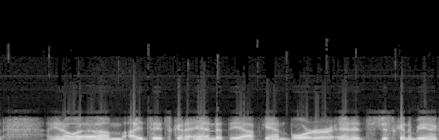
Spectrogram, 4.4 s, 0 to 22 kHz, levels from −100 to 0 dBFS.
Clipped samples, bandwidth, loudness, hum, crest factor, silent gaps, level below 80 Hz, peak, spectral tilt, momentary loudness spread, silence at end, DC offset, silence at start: under 0.1%; 6.8 kHz; -20 LUFS; none; 14 dB; none; -56 dBFS; -6 dBFS; -7.5 dB/octave; 6 LU; 0 s; under 0.1%; 0 s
